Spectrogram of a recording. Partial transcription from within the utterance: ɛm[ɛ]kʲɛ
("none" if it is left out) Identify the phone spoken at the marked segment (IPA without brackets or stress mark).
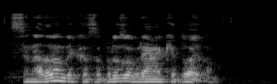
ɛ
